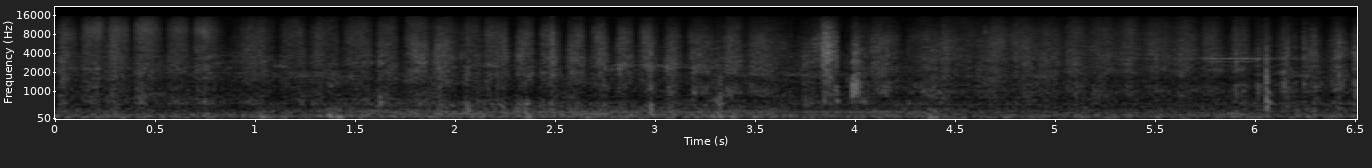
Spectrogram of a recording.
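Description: A hand brushes a hollow, empty brown leather slip-on shoe, held upright on a wooden board, back and forth with an orange-handled bristle brush. A steady, rapid bright scratchy rubbing continues throughout, broken by a few sharper ticks.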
